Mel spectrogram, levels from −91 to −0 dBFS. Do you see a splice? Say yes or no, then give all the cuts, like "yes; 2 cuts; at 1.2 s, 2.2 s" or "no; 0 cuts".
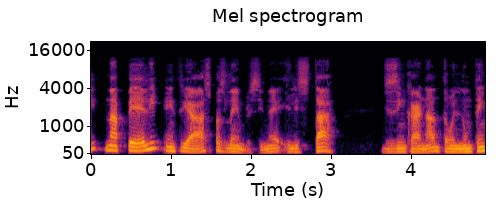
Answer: no; 0 cuts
